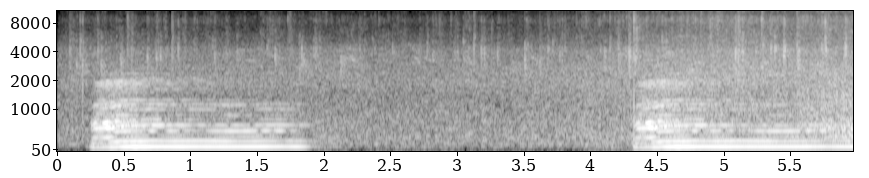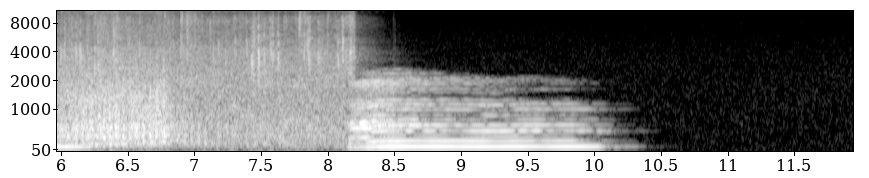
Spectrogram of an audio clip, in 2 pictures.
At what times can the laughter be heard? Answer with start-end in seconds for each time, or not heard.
0.2-1.9, 4.3-6.2, 8.2-10.1.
